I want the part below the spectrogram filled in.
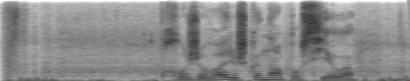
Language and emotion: Russian, neutral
